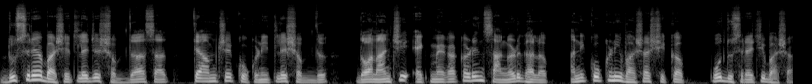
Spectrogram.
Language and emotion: Goan Konkani, neutral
